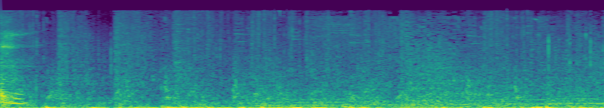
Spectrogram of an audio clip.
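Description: A pickaxe strikes wood with repeated knocks.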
